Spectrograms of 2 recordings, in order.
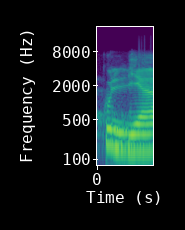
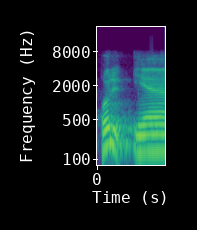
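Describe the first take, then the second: First: The two words run together as one. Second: The two words are kept clearly separate. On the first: The speaker calls it wrong. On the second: The speaker calls it right.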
